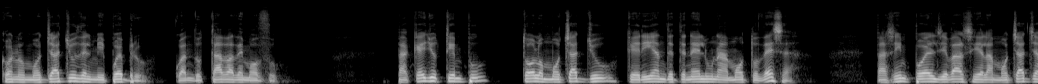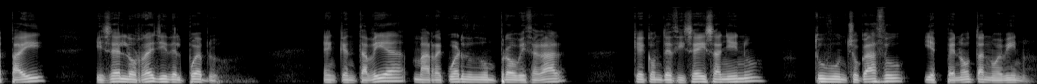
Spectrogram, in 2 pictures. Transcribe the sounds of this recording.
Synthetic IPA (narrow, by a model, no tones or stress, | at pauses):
ko̞nomot͡ʃat͡ʃuðe̞lmipwe̞βɾṵ | kwand̪oet̪aβ̞aðe̞mo̞θu | paːke̞ʎut̪je̞mpu | t̪olo̞ɦmot͡ʃat͡ʃuke̞ɾiand̪e̞t̪e̞ne̞lunamo̞t̪oðe̞sa | pasimpoe̞lʎe̞βalsealaɦmot͡ʃat͡ʃapai | ise̞lo̞re̞ʎiðe̞lpwe̞βɾṵ | e̞ŋke̞nt̪aβiamare̞kwe̞ɾðuðumpɾo̞βiθeɣ̞al | ke̞ko̞nd̪je̞θise̞jsaɲĩnu | t̪uβuunt͡ʃokaθu | ie̞hpe̞no̞t̪anːwe̞β̞inu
